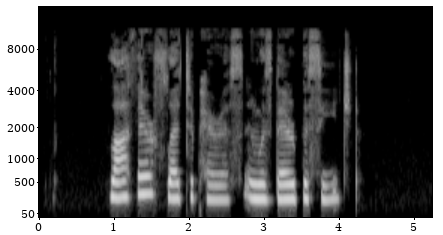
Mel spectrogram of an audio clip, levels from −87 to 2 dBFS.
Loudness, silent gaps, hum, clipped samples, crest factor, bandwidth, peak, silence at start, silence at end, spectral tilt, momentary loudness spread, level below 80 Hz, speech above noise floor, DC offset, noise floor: -21 LUFS; none; none; under 0.1%; 20 dB; 11.5 kHz; -2 dBFS; 0.95 s; 1.1 s; -4 dB/octave; 10 LU; -72 dBFS; 56 dB; under 0.1%; -76 dBFS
